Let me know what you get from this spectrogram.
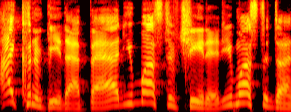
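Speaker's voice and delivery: teasing, swooping, sarcastic taunt. Retelling what is said after losing a game: imitating own sarcastic taunt. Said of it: "very sarcastically, I'll say".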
